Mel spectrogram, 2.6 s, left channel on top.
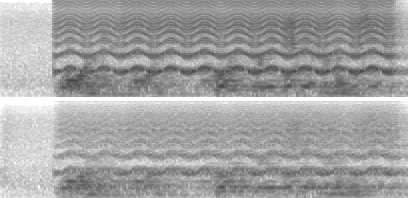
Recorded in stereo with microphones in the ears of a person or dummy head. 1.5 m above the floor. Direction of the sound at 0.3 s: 65° left (ahead or behind).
